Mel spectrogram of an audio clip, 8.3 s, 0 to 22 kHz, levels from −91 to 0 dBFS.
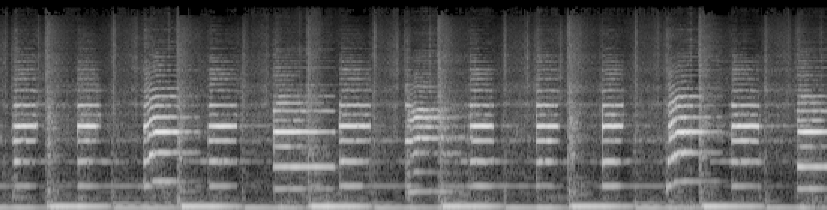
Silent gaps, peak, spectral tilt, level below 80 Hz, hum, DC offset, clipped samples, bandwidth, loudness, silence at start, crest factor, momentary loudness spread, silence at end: none; -2 dBFS; -2.5 dB/octave; -30 dBFS; none; under 0.1%; under 0.1%; 18 kHz; -15 LUFS; 0 s; 14 dB; 10 LU; 0 s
